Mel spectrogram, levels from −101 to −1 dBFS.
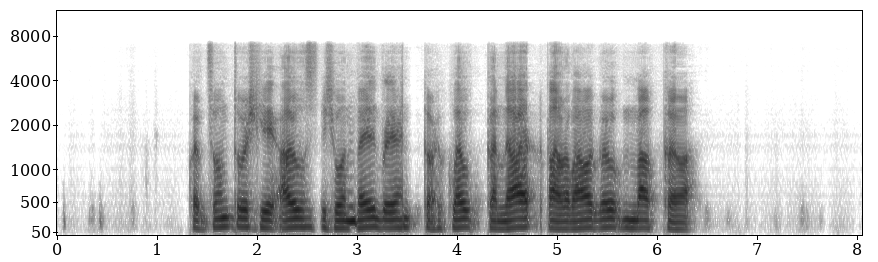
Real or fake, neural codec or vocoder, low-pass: fake; codec, 16 kHz, 0.5 kbps, FreqCodec, larger model; 7.2 kHz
